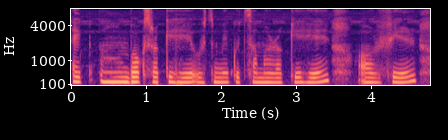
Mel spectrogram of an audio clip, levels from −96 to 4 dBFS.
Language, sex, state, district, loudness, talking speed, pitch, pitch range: Hindi, female, Arunachal Pradesh, Papum Pare, -19 LUFS, 150 wpm, 185 Hz, 175-190 Hz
